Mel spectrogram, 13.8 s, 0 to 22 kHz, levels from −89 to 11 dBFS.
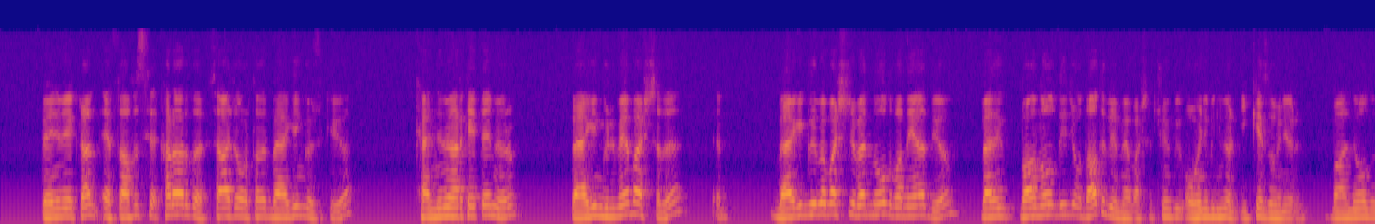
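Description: A display or video cable is coupling interference into the audio path of this speech recording, producing video or display buzz that runs from start to finish. The screen's refresh at a 75 Hz field rate comes through as a steady low buzz at that frequency, topped with a layer of fizzy hash, sitting roughly 25 dB below the speech.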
